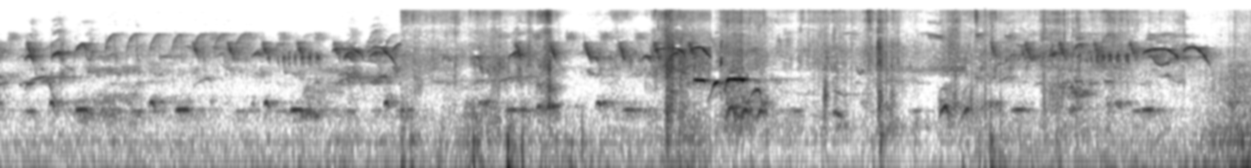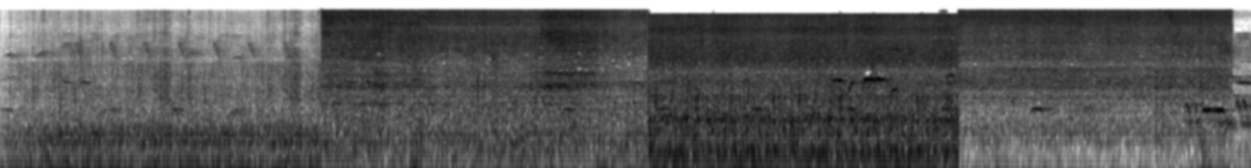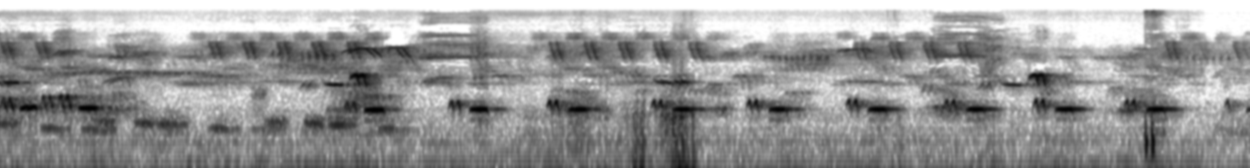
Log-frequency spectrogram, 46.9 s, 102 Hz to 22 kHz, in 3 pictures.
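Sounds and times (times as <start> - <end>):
birds chirping: 10.8 - 31.1
stew boiling with loud hiss: 15.6 - 31.1.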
